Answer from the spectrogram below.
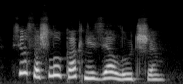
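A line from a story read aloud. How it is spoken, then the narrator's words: Cheerful. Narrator (Russian): весело сказал зайка-пекарь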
